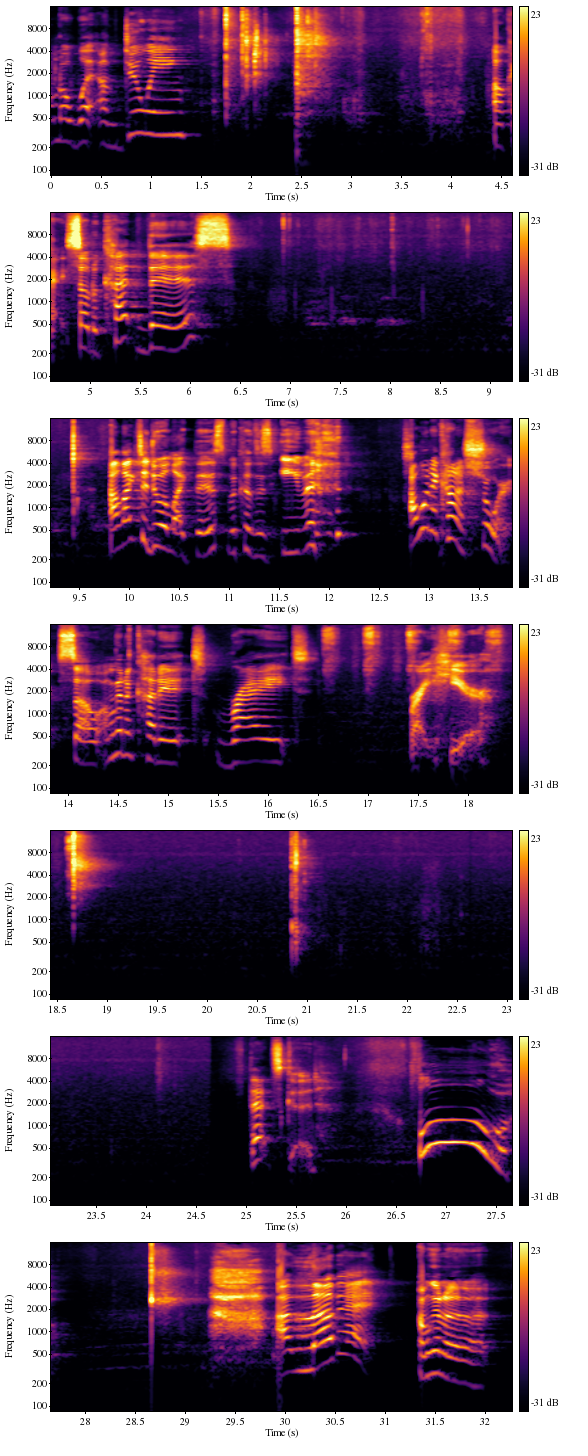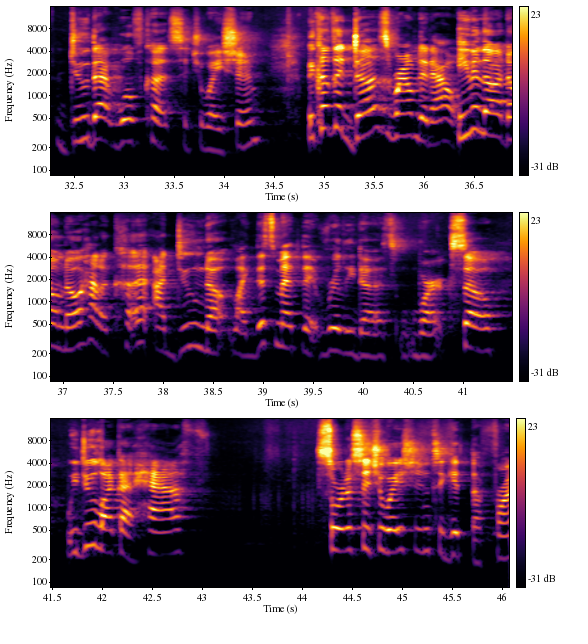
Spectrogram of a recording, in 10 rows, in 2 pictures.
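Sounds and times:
brush dragged through wig: 0:02.9 - 0:04.3, 0:21.8 - 0:22.6
scissors snipping hair: 0:18.2 - 0:19.0
sharp click: 0:18.6 - 0:19.0.

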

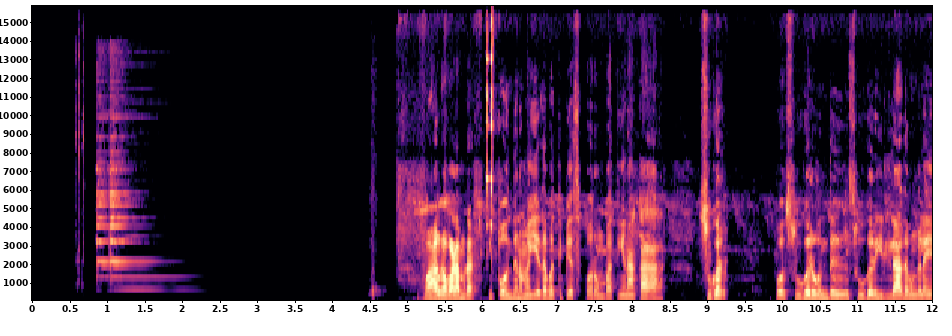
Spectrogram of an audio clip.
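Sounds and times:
notification bell ding: 0:00.9 - 0:02.4.

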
